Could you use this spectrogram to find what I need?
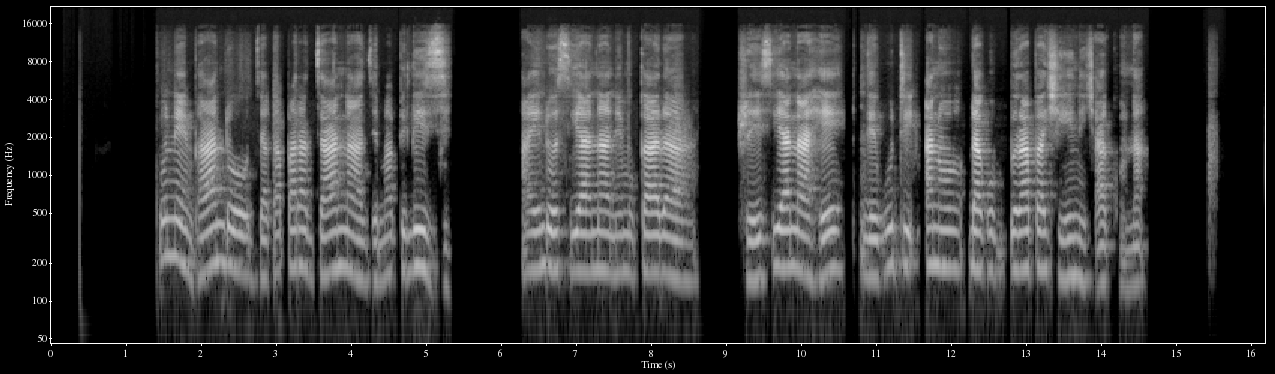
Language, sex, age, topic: Ndau, male, 25-35, health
